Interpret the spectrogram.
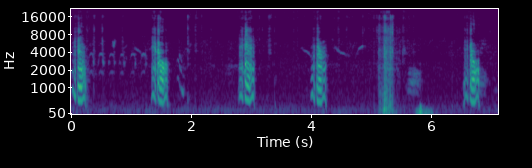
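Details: Grey francolin (bhura teetar) giving six loud, shrill, ringing calls about 1.3 seconds apart, each note bending downward. A broad rushing burst and a low thump sound between the last calls, with quiet low hum beneath.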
